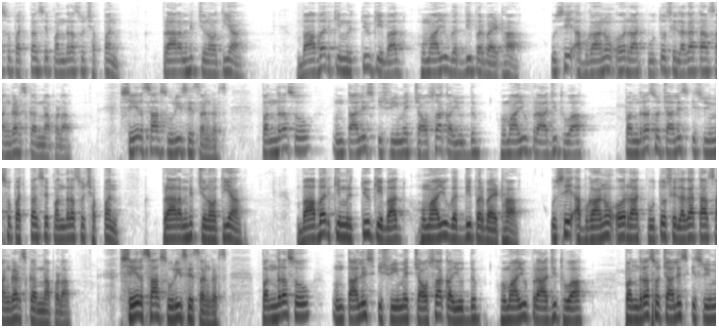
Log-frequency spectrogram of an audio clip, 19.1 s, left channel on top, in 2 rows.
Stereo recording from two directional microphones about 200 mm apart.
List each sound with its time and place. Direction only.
0.0 s speech: 50° right (ahead or behind)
